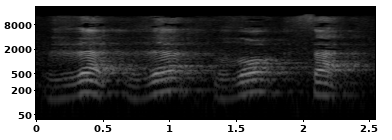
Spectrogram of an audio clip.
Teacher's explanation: Kita lihat di sini ada makhraj yang kelima untuk huruf dha, dha dan tha. Keluar dari ujung lidah dari arah punggungnya dan menempel pada ujung dua gigi seri atas.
